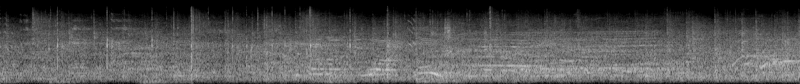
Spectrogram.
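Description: A racket strikes a shuttlecock with sharp pops.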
